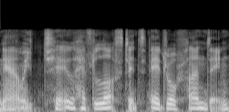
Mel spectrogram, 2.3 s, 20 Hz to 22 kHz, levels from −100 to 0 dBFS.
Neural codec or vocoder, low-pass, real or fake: autoencoder, 22.05 kHz, a latent of 192 numbers a frame, VITS, trained on many speakers; 7.2 kHz; fake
